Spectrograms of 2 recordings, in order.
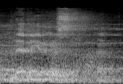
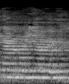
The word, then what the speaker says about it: Leviosa: And again, Wingardium Leviosa. Mr. Weasley? Wingardium Leviosa. Stop. You only take someone higher. That's fine. You're saying it wrong. It's Leviosa, not Leviosa.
